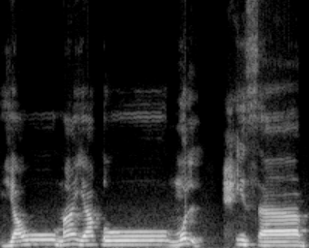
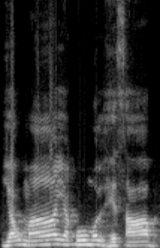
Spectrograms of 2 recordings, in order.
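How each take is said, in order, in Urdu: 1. پہلے لفظ کے بعد والی آواز کو چھوٹا رکھا جاتا ہے۔ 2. پہلے لفظ کے بعد والی آواز کو لمبا کھینچا جاتا ہے۔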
